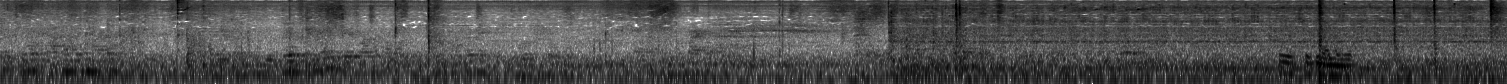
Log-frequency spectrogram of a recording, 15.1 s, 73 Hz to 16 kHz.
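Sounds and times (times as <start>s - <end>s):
printer motor hum with whine: 7.8s - 15.0s
printer clicks: 13.1s - 15.0s.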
